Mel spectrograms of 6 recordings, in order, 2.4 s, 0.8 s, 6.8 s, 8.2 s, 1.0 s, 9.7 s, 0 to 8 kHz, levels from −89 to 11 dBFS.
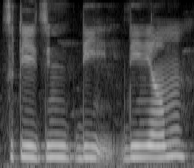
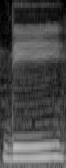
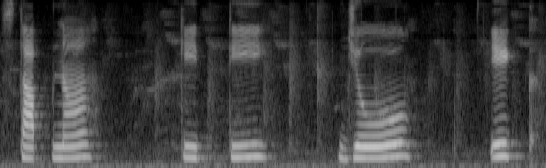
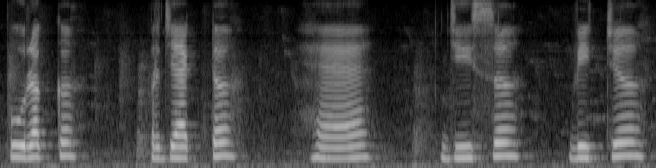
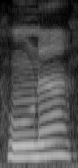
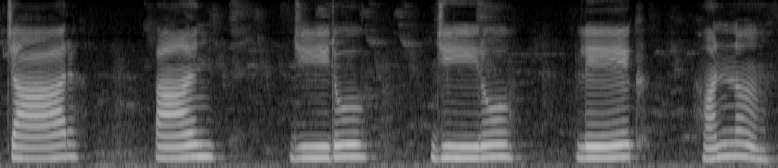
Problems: constant background noise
